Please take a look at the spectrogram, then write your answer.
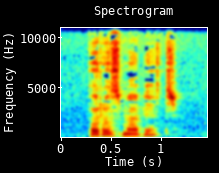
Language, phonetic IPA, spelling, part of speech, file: Polish, [ˌpɔrɔzˈmavʲjät͡ɕ], porozmawiać, verb, LL-Q809 (pol)-porozmawiać.wav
